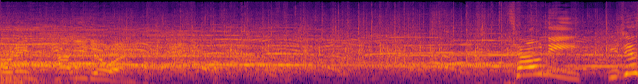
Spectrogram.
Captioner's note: applause and cheering cont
